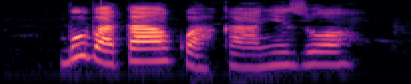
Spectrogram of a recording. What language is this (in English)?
Igbo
